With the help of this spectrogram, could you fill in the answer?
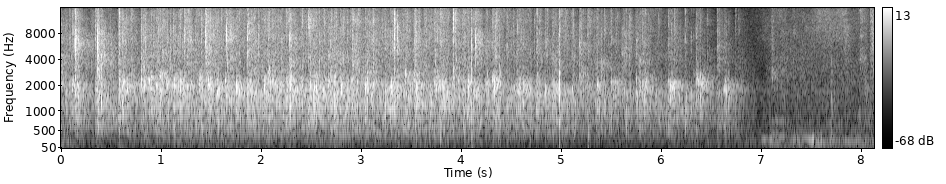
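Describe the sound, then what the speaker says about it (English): Sustained, dense applause from an audience at a volunteer salute event honoring volunteers, loud and even for about seven seconds before fading, with a voice briefly audible as it dies down. "take a well-deserved round of applause"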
